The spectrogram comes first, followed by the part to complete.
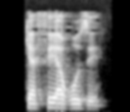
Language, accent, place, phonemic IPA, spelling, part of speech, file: French, France, Lyon, /ka.fe a.ʁo.ze/, café arrosé, noun, LL-Q150 (fra)-café arrosé.wav
- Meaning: caffè corretto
